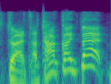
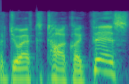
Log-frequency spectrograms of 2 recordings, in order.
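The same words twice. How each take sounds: First: Pitched well up, questioning; trying another voice. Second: Said in the usual way. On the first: Shown as a demonstration. Performer unsure how to talk to be left alone, high voice. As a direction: lift the voice high as a trial way of talking.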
